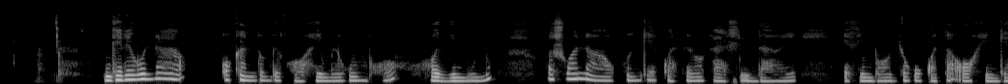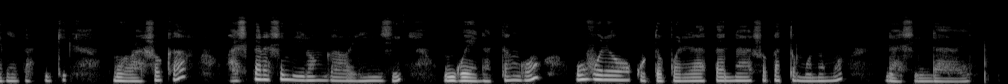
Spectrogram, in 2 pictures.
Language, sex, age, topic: Oshiwambo, male, 25-35, agriculture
